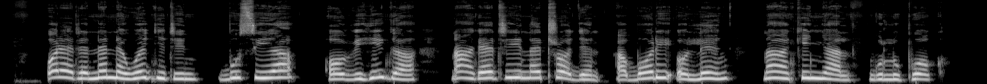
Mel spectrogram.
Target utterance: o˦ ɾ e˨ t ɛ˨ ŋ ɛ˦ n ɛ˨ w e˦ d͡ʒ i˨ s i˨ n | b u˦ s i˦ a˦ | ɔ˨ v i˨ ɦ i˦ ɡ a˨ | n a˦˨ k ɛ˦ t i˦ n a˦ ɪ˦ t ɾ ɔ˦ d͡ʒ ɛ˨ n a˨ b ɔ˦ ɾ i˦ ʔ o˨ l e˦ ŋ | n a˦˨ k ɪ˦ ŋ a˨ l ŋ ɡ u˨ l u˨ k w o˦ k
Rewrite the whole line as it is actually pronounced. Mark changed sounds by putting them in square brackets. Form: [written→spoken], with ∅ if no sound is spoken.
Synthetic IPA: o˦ ɾ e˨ t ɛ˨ [ŋ→n] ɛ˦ n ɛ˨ w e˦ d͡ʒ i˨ [s→t] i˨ n | b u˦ s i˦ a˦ | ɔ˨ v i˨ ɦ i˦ ɡ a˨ | n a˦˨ k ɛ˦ t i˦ n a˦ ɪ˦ t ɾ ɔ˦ d͡ʒ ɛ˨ n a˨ b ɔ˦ ɾ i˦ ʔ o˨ l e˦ ŋ | n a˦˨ k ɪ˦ [ŋ→ɲ] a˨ l ŋ ɡ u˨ l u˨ [k→p] w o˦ k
